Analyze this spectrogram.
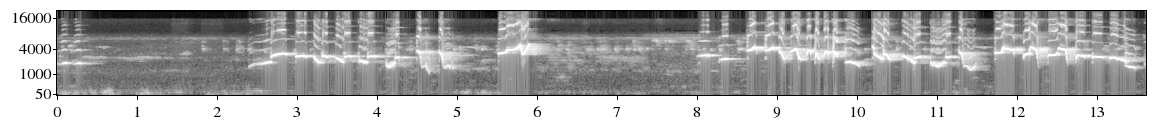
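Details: Oriental magpie-robin singing in the melodious ngeplong style, used as a lure to get other magpie-robins singing: bursts of loud, varied whistled notes slurring up and down, with a quiet gap midway and faint low rumble beneath.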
